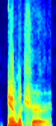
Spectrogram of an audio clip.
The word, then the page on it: amateur: American English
